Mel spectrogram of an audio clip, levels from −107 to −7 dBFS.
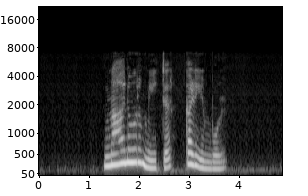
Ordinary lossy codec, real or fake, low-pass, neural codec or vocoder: none; fake; 7.2 kHz; codec, 16 kHz, 4 kbps, FunCodec, trained on Chinese and English, 50 frames a second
